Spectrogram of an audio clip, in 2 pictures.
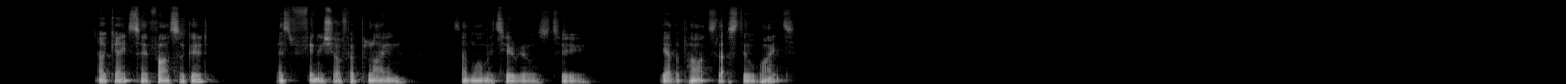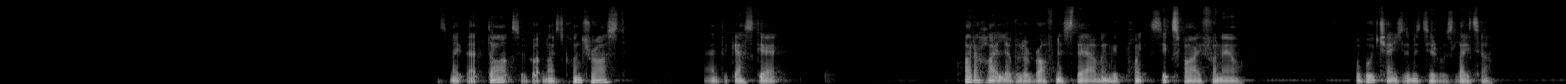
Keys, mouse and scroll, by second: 0.0-0.5 shift+middle drag, 0.5 scroll down 2, 0.6-2.6 shift+middle drag, 2.6 click, 3.5 middle click, 3.7 scroll up 4, 3.8 shift+middle click, 4.0 click, 4.9-5.4 drag, 5.6 shift+middle click, 6.4 click, 6.7 scroll down 3, 6.9-8.2 shift+middle drag, 8.2 click, 8.7 click, 9.2 scroll down 2, 9.4-10.7 shift+middle drag, 10.7 scroll up 3, 10.8 shift+middle click, 11.5 click, 11.6-14.0 shift+middle drag, 14.0 click, 14.3-15.9 middle drag, 15.9 click, 16.7 click, 17.4 scroll down 3, 17.6 shift+middle click, 18.1 scroll up 4, 18.3 shift+middle click, 18.6 ctrl+s, 19.0 scroll up 2, 19.3 click, 19.5 click, 19.7 middle click, 20.1 click, 20.8 scroll down 1, 21.0 middle click, 21.3-22.7 drag, 25.1 click, 26.7 click, 26.8-27.5 middle drag, 27.5 scroll down 5, 27.7-30.0 shift+middle drag, 30.0-31.1 scroll up 9, 30.3 shift+middle drag, 30.8 middle click, 31.1 shift+middle drag.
